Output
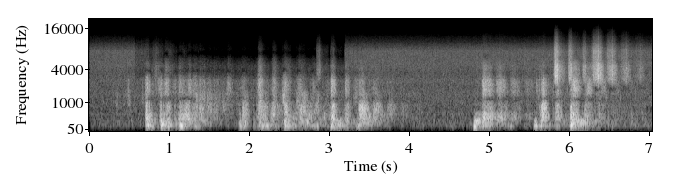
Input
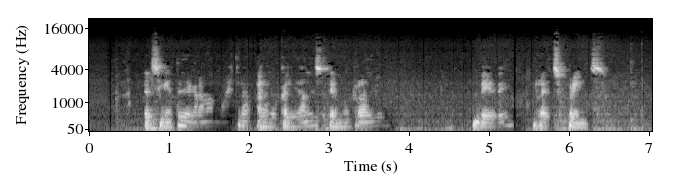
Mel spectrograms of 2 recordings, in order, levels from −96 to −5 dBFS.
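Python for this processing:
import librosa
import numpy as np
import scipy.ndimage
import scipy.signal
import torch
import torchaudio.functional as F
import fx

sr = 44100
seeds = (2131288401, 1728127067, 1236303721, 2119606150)

y = fx.dmg_noise_colour(x, sr, seeds[0], colour='white', level_db=-38.0)
y = fx.steep_lowpass(y, sr, hz=2600.0, slope=36, at=(0.56, 3.19))
y = fx.echo_thinned(y, sr, ms=176, feedback_pct=44, hz=420.0, wet_db=-7)
y = fx.noise_vocoder(y, sr, seeds[1], bands=8)
y = y * librosa.db_to_amplitude(-2.5)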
